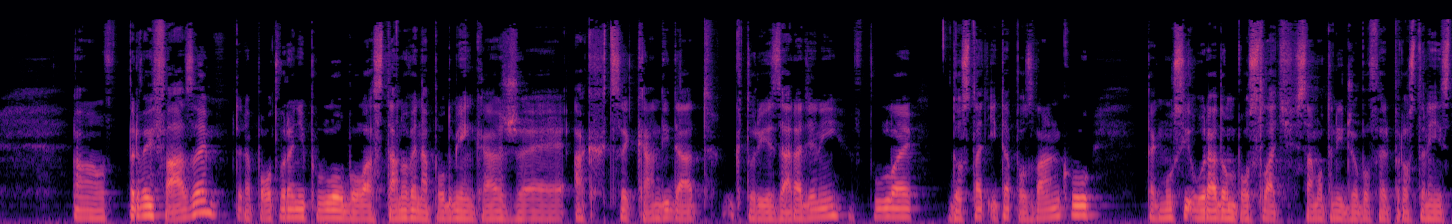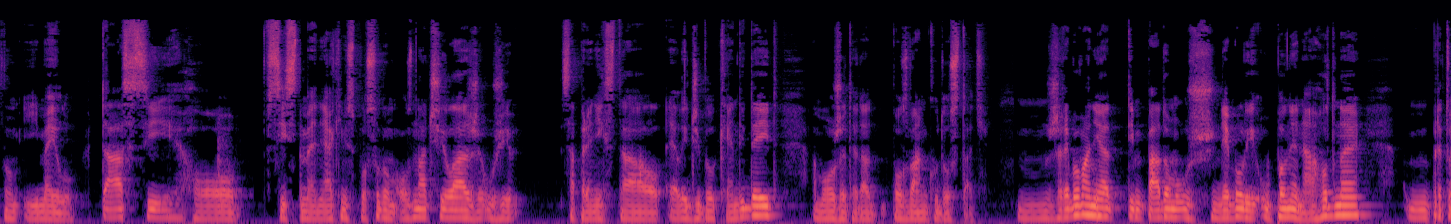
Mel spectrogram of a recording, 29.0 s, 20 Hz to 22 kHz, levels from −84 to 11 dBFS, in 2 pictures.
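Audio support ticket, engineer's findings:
Jump forward in speech at 17.52 s, before "nejakým spôsobom označila že", losing about 100 ms (around five frames), and at 25.48 s, before "tým pádom už neboli", losing about one frame. Compressed frames skipped: the decoder drops whole 23.2 ms frames, which are missing or rejected as damaged.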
